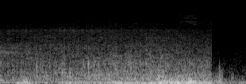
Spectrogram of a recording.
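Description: An Audi car moving slowly past at close range, its engine and tyres on cobblestones making a low rumble that grows louder toward the end.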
